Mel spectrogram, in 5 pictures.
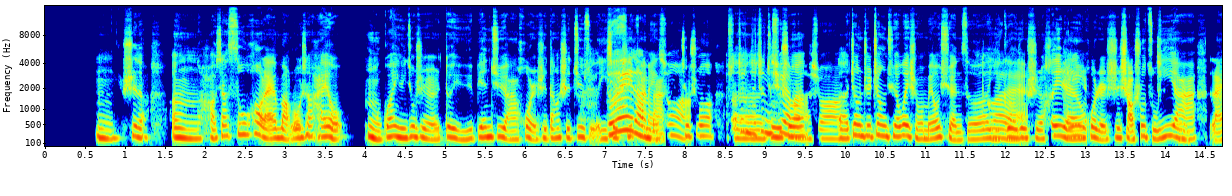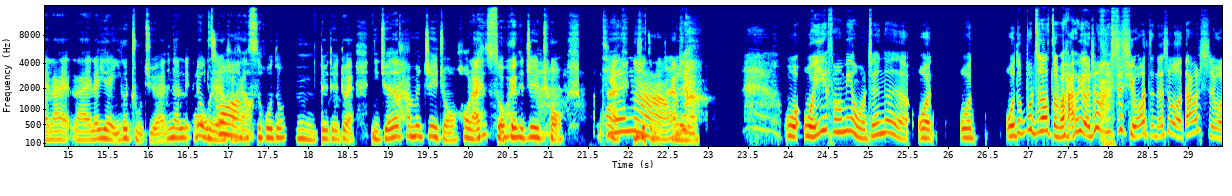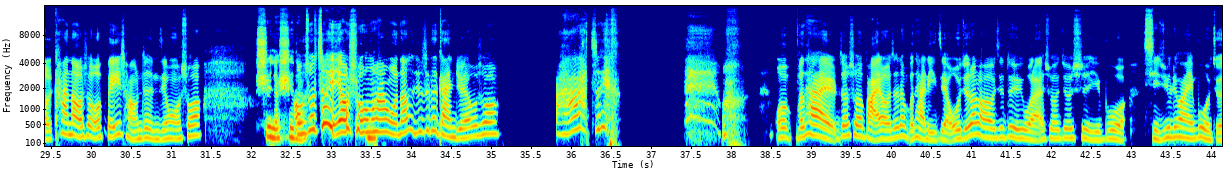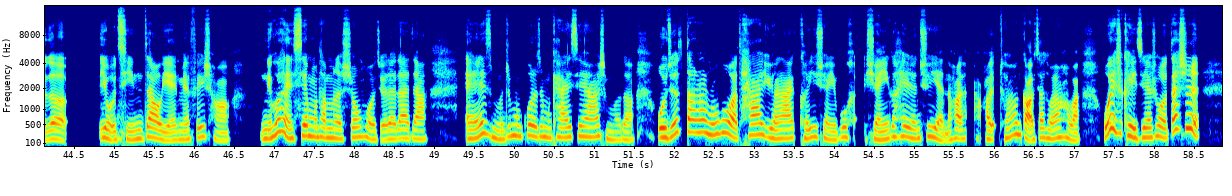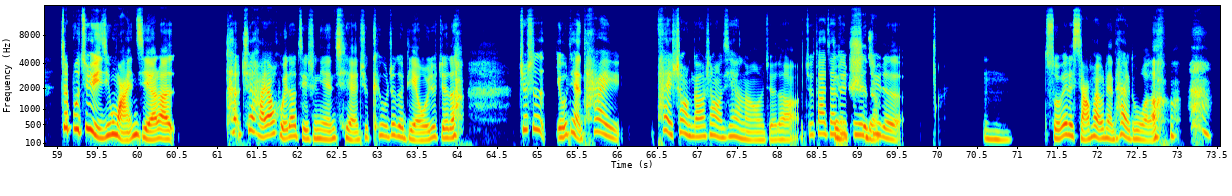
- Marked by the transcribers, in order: other noise; other background noise; laughing while speaking: "所谓的这种"; laughing while speaking: "我就"; laughing while speaking: "怎么还会有这种事情"; laughing while speaking: "说吗？"; surprised: "啊？"; laughing while speaking: "这"; laugh; in English: "cue"; laughing while speaking: "觉得"; lip smack; laughing while speaking: "了"; laugh
- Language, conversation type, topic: Chinese, podcast, 为什么有些人会一遍又一遍地重温老电影和老电视剧？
